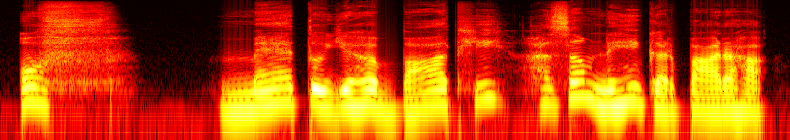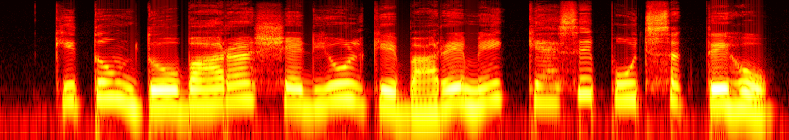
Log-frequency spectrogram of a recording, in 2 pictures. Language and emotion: Hindi, disgusted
